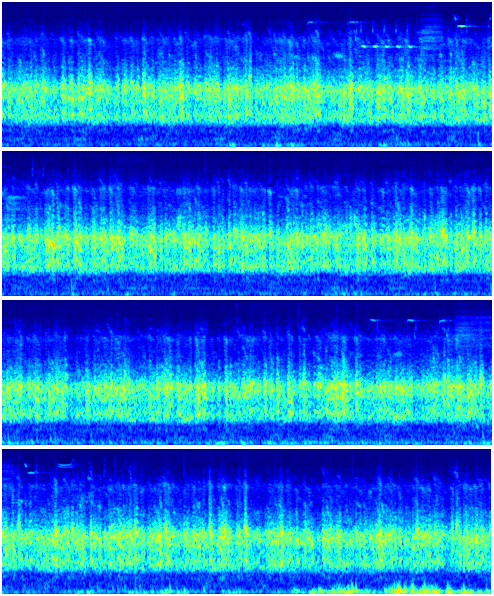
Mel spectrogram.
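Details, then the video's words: Many frogs croaking together in spring to attract mates: a thick, even, ceaseless chorus of rapid pulsed calls, with a low thud near the end. "Frog Mating Sounds"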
